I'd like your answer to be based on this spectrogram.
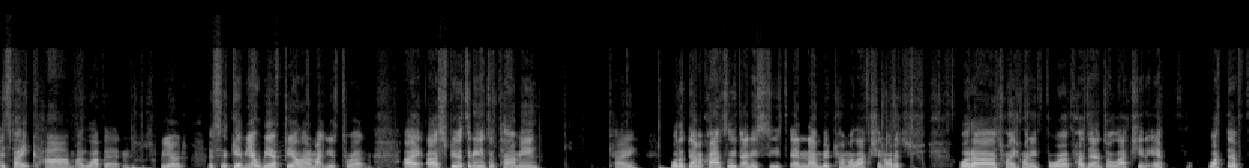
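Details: Adult male host who states he has a deaf accent and difficulty pronouncing certain words; deaf speech (deaf accent).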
